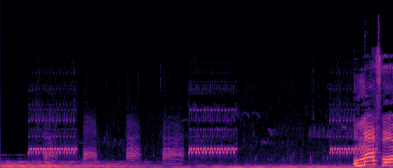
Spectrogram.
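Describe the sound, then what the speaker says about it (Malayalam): A mobile phone rings with a repeated electronic tone in several bursts, interleaved with chirpy synthetic sounds, as a short Malayalam film scene plays with background music and a voice at the end. "ഉമ്മ ഫോൺ അടിക്കണേ"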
